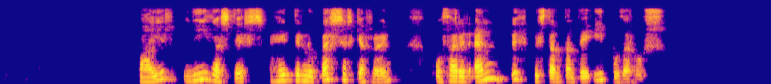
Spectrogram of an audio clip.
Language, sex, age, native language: Icelandic, female, 40-49, Icelandic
